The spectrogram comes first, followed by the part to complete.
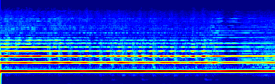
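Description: Shofar sounding one long, steady blast on a single held note.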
